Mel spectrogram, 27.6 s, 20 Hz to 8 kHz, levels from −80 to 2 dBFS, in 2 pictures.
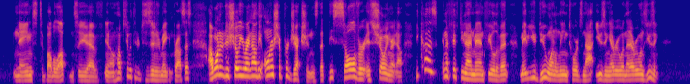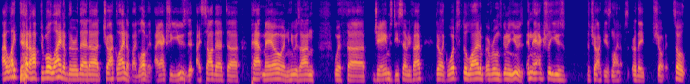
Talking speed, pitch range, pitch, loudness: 230 wpm, 125-165 Hz, 140 Hz, -22 LUFS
